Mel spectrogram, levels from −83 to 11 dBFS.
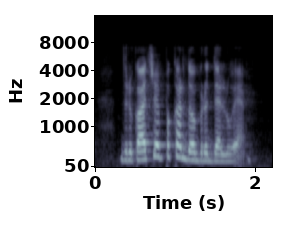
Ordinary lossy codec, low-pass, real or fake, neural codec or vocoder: none; 7.2 kHz; real; none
